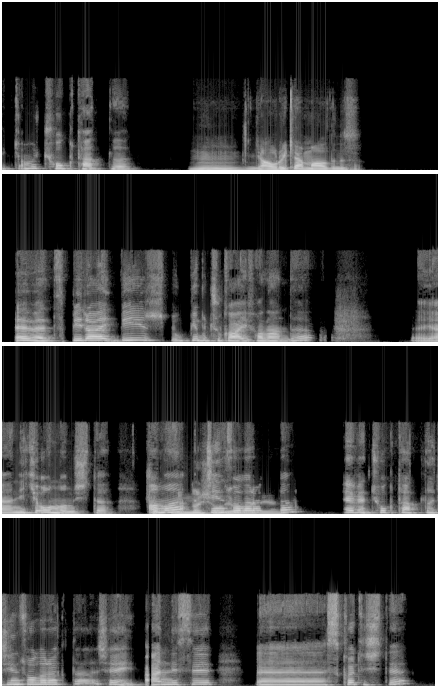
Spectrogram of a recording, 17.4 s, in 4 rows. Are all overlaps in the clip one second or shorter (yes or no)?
no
